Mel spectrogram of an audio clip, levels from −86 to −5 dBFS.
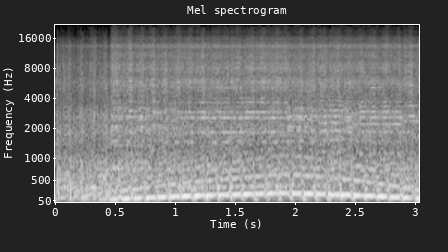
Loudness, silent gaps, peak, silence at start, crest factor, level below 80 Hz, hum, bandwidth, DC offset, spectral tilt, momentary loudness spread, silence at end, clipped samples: -15 LUFS; none; -2 dBFS; 0 s; 12 dB; -32 dBFS; none; over 20 kHz; under 0.1%; -4.5 dB/octave; 2 LU; 0 s; under 0.1%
